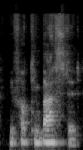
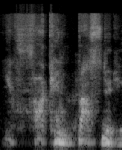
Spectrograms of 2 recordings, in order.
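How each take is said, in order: First: Casual, playful swearing; joking insult. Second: Slow, whispered menace; aggressive. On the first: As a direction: toss it off as friendly banter. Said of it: "means she's having a laugh". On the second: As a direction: drag the insult out in a threatening hush. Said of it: "That's aggressive". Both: Shown as a demonstration.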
